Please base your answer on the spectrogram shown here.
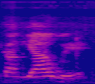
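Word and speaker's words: Yahweh: So kanya tandaan ko yahwe this is a descriptive name dili na siya proper name. So descriptive name siya sa Ginoo gitawag nila Y H. Ang pronunciation ana is Yahwe.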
